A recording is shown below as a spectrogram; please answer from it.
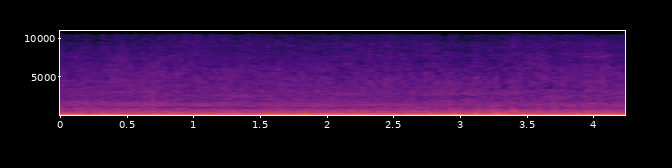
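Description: Low, steady rumble of a sportfishing boat's engines running at low speed as it comes in to the dock.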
